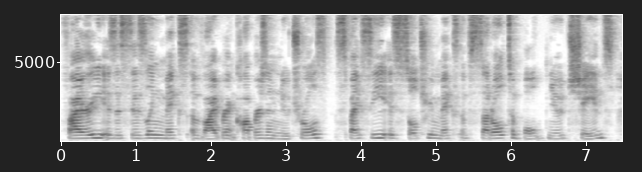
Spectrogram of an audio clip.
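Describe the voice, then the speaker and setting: Young woman beauty vlogger, casual and rambling, slightly scratchy voice, middle pitch. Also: fairly even intonation, a little slow, hardly any pauses, a bit bright. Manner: rambling, full of "like", reads product blurbs aloud. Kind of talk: casual chat reviewing new makeup releases.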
